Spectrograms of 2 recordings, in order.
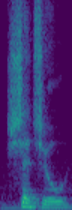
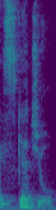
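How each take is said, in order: First: "schedule" opening with sh; old British pronunciation. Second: "schedule" opening with sk; modern pronunciation. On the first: Teacher showing how people used to speak, "schedule" said with sh. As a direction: say "schedule" as SHED-yool. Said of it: "people used to say schedule in the U K". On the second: Teacher showing what young people say, "schedule" said with sk. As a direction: say "schedule" as SKED-jool. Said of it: "nowadays we just say schedule". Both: Shown as a demonstration.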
